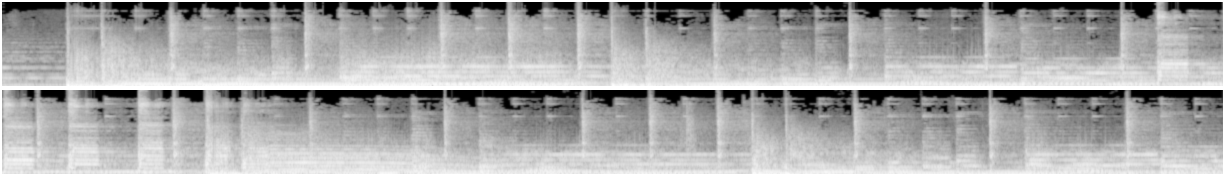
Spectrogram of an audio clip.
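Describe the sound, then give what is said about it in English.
The loud, full instrumental theme music of the TV crime drama Law and Order plays continuously, with sustained tonal chords and sharp rhythmic accents punctuating it, and no voices over the music. “Of course, that's the theme music to Law and Order.”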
